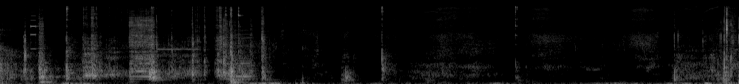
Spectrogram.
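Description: A sewing machine stitches quilt block pieces together for a big churn dash block in short uneven runs, broken by sharp clicks and rustling as the fabric is handled.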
